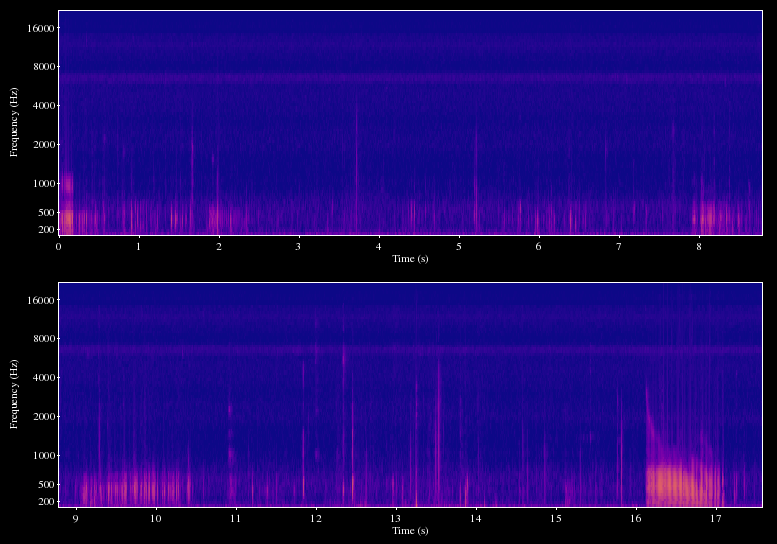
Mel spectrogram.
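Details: Active tummy with some burps at the end: frequent gurgles and low rumbles from the abdomen ending in a louder burst; active bowel sounds (borborygmi), a normal finding.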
